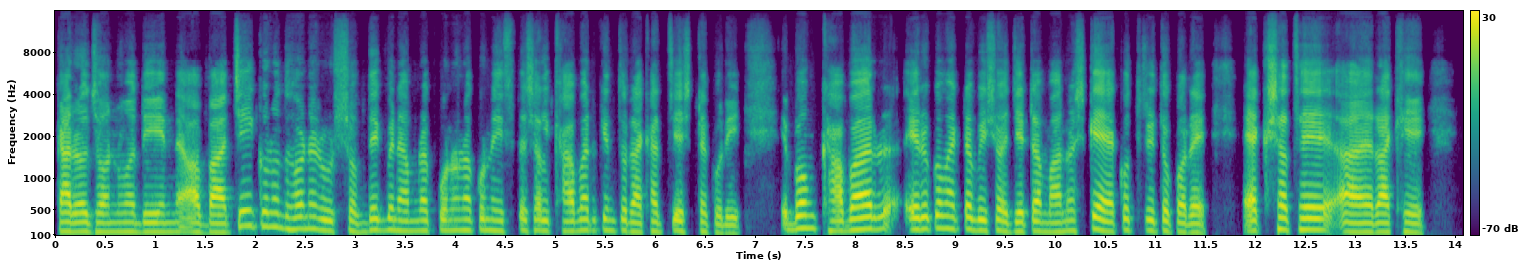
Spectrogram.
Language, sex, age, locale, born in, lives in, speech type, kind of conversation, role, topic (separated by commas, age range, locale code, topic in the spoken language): Bengali, male, 20-24, bn-BD, Bangladesh, Bangladesh, conversation, unstructured, none, আপনি কি মনে করেন খাবার ভাগাভাগি করলে মানুষ একে অপরের আরও কাছাকাছি আসে?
